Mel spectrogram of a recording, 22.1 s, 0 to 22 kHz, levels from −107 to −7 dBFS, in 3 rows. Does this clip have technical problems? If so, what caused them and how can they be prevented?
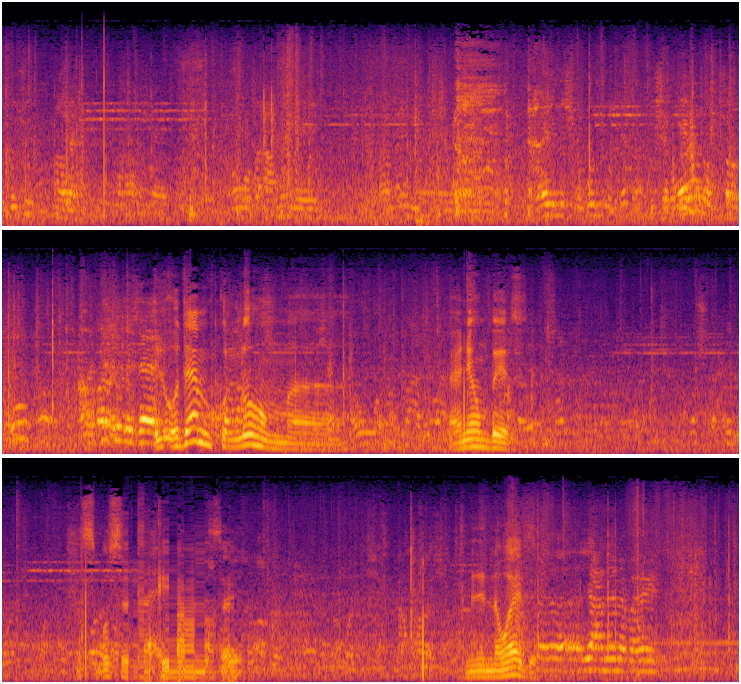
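Yes. Four loud pops sit on top of the sound at 1.02 to 1.04 s, 11.99 to 12.01 s, 15.58 to 15.60 s and 18.95 to 18.97 s. Each is a single sharp crack, the first about 25 dB above the surrounding level and the others about 20 dB, with the audio continuing underneath. The likely cause is a brief voltage spike entering the chain, from a connector, switch, static discharge or driver glitch, which the downstream circuitry turns into an audible click. To prevent them, secure cables and connectors, avoid switching or touching gear while recording, and keep audio drivers stable and up to date.

From 15.97 to 17.20 s the sound turns into a rigid, metallic buzz pitched at 93.8 Hz that only roughly tracks the underlying audio: robotic sound from repeated short buffers. About half of the material in that stretch is repetition. 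Fresh audio was likely arriving too slowly, so the system replayed its last chunk to fill the gaps while the real audio was lost. The 93.8 Hz buzz points to chunks of roughly 10.7 ms. To prevent it, enlarge the audio buffer or reduce CPU and network load.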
